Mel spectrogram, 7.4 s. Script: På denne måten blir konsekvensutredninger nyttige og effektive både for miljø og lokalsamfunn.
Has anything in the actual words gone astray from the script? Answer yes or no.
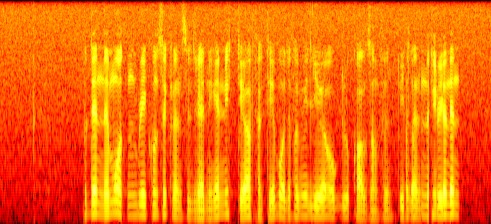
yes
